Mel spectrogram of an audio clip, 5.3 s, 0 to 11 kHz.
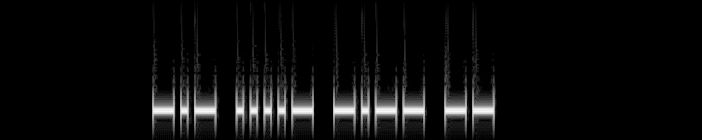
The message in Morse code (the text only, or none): K4YM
